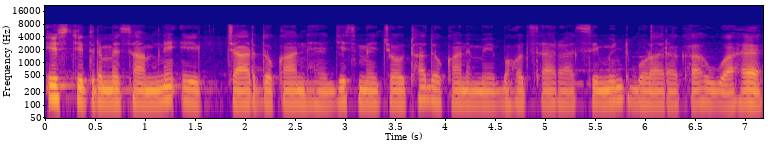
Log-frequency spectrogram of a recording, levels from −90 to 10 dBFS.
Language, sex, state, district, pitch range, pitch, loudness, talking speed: Hindi, male, Jharkhand, Garhwa, 110-115 Hz, 110 Hz, -21 LUFS, 160 wpm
